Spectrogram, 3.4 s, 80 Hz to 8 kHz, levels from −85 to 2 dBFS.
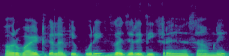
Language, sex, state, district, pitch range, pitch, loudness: Hindi, female, Chhattisgarh, Raipur, 175-195 Hz, 185 Hz, -15 LUFS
